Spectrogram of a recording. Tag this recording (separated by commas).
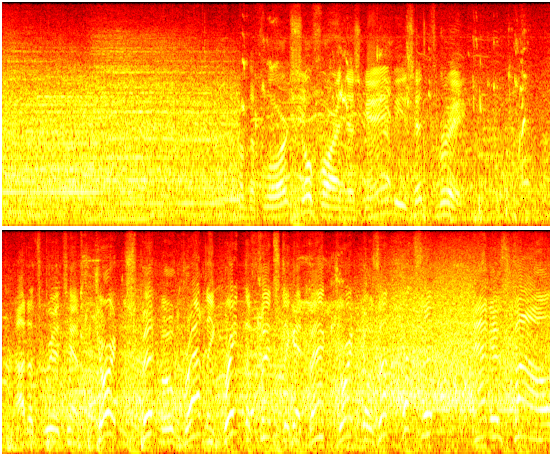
basketball bounce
